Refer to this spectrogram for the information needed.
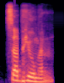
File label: "subhuman", Indian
